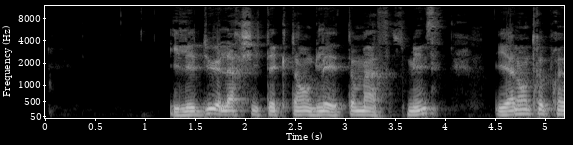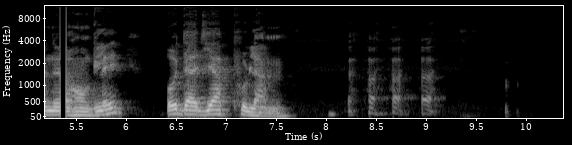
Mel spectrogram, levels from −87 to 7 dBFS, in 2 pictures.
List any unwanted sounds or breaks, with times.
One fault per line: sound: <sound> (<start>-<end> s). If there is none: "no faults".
sound: dropout (5.3-5.4 s)
sound: laugh (8.0-9.2 s)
